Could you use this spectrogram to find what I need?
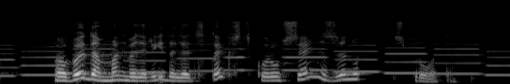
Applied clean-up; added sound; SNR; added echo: none; Wind instrument, woodwind instrument; 16 dB; none.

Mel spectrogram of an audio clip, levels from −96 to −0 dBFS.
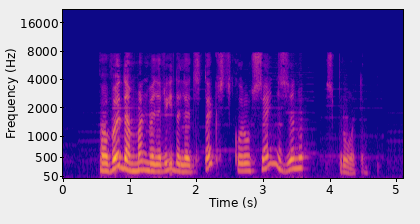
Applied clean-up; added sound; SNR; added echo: neural separator model SepFormer DNS4.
